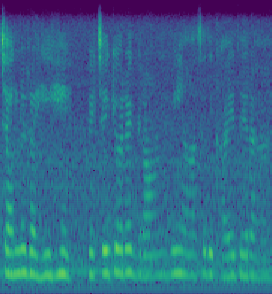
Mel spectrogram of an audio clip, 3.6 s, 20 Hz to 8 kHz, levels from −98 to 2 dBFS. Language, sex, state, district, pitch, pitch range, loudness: Hindi, female, Chhattisgarh, Raigarh, 220 Hz, 210-230 Hz, -28 LUFS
